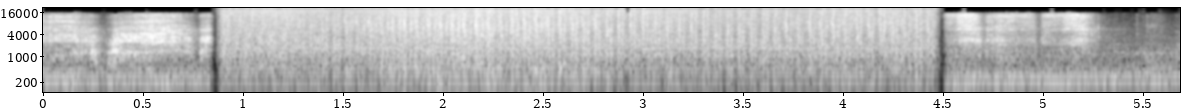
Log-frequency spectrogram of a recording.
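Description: Blade being sharpened on a 1200 grit plate, a steady rasping rub of steel on abrasive with a few brief pauses, close and fairly loud.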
